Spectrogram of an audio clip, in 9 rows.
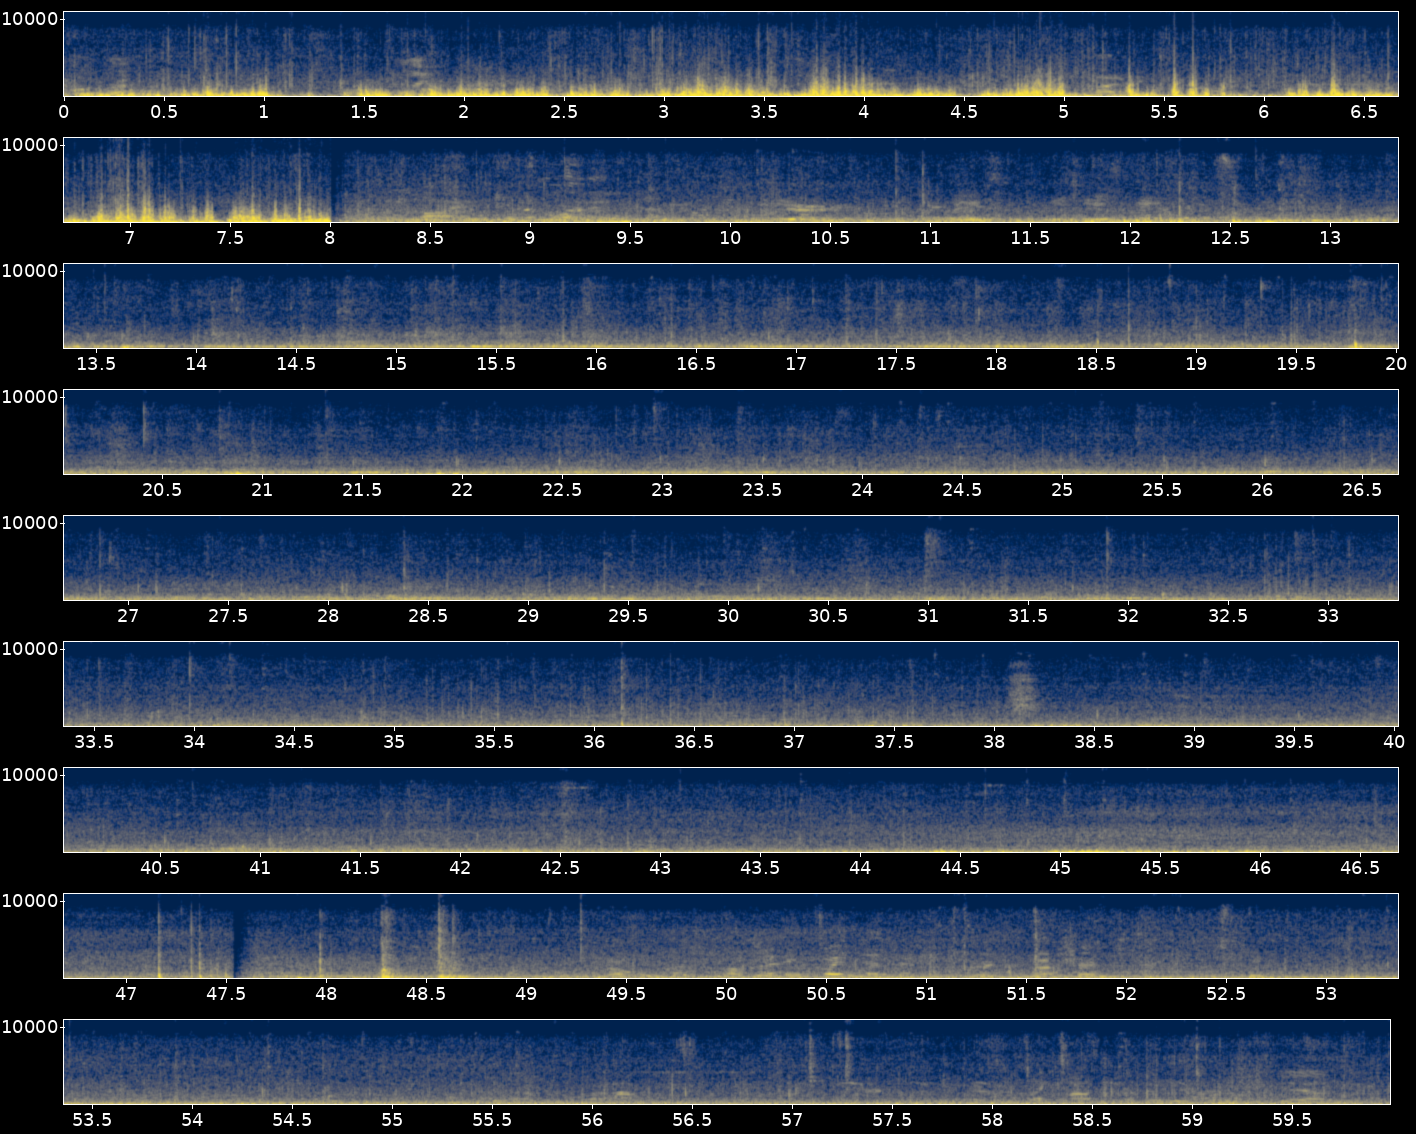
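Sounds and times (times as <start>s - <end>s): low rumble: 0.0s - 59.9s
rain on a wet street: 0.0s - 59.9s.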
